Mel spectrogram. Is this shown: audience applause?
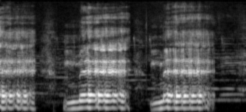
no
